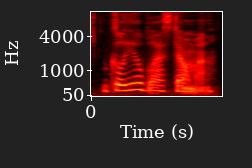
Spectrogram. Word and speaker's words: glioblastoma: Glioblastoma.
